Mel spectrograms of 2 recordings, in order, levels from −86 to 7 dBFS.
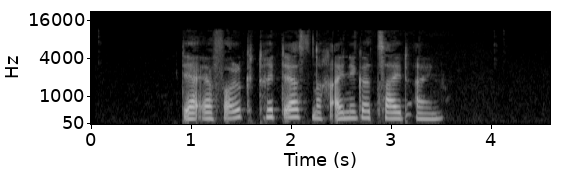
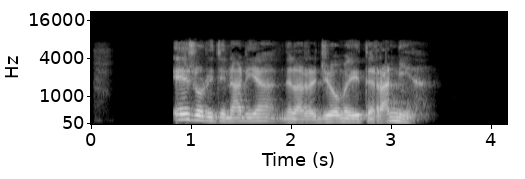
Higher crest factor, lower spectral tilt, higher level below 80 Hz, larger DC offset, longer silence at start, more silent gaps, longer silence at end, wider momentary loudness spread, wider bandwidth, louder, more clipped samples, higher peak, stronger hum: about the same, 20 dB vs 16 dB; about the same, -4.5 dB/octave vs -5.5 dB/octave; second, -68 dBFS vs -56 dBFS; neither; about the same, 0.9 s vs 0.85 s; neither; first, 1.1 s vs 0.8 s; about the same, 8 LU vs 6 LU; first, 11.5 kHz vs 7.8 kHz; second, -27 LUFS vs -16 LUFS; neither; second, -8 dBFS vs -2 dBFS; neither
